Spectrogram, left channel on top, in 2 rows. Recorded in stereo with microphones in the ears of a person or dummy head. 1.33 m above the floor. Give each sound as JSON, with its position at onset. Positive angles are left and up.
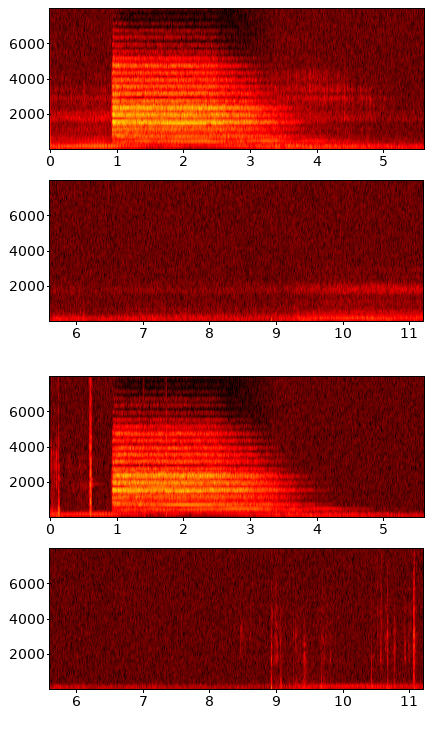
{"t": 0.9, "sound": "an alarm", "side_deg": 25, "distance_m": 7.5}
